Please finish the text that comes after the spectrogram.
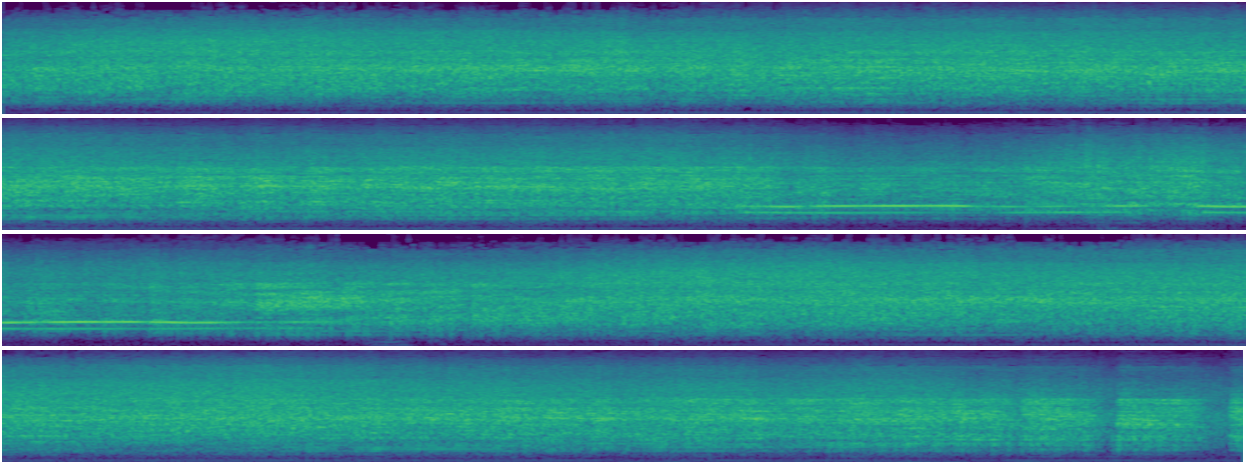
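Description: Restored early MPC-era Lionel model steam locomotive with a sound-of-steam tender, running with a steady chuffing rush and sounding its electronic whistle in a pair of sustained tones midway through, no talking.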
